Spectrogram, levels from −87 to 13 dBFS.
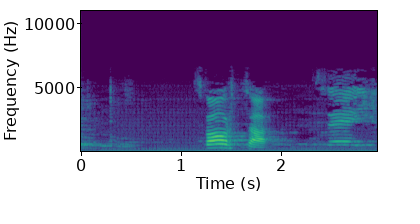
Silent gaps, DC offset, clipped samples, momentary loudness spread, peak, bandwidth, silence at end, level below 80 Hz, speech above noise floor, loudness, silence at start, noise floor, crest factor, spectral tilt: none; under 0.1%; under 0.1%; 20 LU; -4 dBFS; 6.4 kHz; 0 s; -48 dBFS; 27 dB; -21 LUFS; 0 s; -47 dBFS; 20 dB; -3.5 dB/octave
